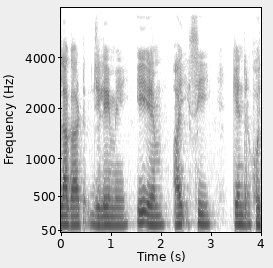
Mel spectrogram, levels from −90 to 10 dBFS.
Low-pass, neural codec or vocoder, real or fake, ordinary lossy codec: 7.2 kHz; none; real; none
